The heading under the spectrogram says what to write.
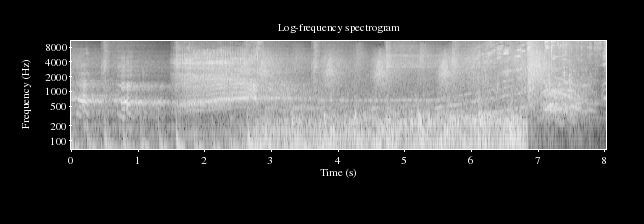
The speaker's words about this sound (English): My tray with licorice rope. Hey, I did it. Did you hear that whip crack? Yee-haw!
